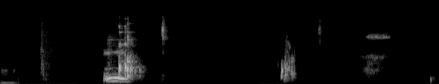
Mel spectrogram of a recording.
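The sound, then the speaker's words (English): A few brief, bright clinks of wine glasses in a toast, with a short ringing tone near the end, separated by soft shuffling and sipping noises and no talking. “That's why I need the wine. Cheers.”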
